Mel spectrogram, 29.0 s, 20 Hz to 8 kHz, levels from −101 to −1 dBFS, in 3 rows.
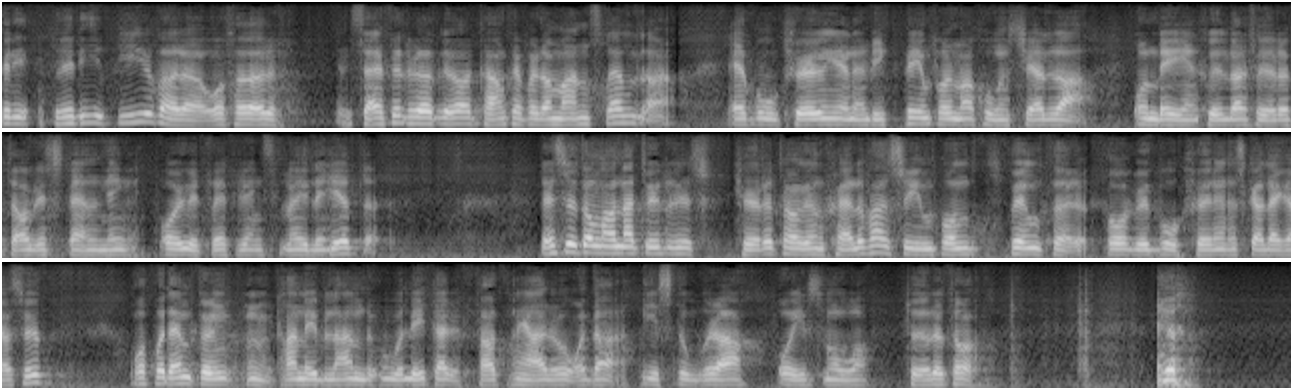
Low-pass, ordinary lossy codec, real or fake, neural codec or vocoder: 7.2 kHz; MP3, 48 kbps; fake; codec, 16 kHz, 1 kbps, FunCodec, trained on Chinese and English, 50 frames a second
